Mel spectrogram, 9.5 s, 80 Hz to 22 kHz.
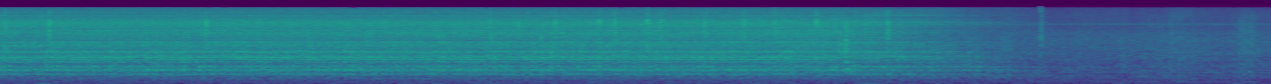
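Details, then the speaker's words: Singer Featherweight 221 sewing machine, poorly lubricated: busy high whirring run with a fast rattle about four per second and the motor speed fluttering up and down; grinding and dry metal-to-metal gears suspected. "this obviously has not been lubricated real well so it's grinding quite a bit [Applause] can you can you hear that listen real carefully you'll hear the motor kind of fluttering up and down"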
